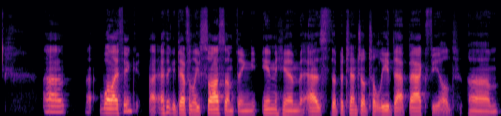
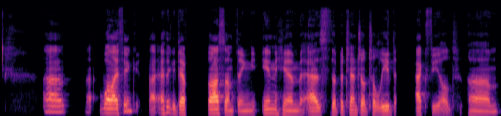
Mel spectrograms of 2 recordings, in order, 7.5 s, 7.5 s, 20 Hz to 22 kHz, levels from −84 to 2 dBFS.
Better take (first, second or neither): first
